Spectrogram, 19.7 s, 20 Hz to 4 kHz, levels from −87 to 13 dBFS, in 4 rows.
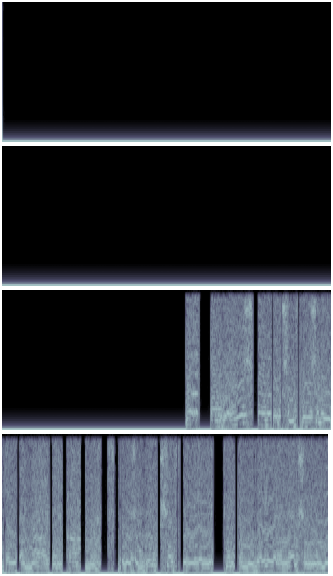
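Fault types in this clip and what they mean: Linear audio read as companded: the speech was stored as plain linear 8-bit samples but decoded as mu-law codes, so small values just to one side of zero are expanded into near-maximum outputs while those on the other side stay small. The whole clip sounds harsh, buzzy, very loud and distorted. A waveform shows dense, clipped-looking blocks with little quiet space, and a spectrogram shows broadband energy smeared across all frequencies from start to finish.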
